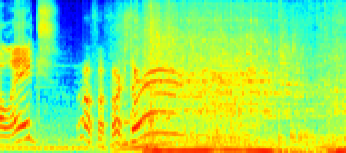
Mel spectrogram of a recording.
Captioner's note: yells; cans clattering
